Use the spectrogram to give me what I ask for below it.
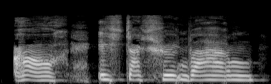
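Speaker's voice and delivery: high, slow, pleased little turtle voice; delighted turtle. A narrator's reading. Turtle Henrietta in the warm pool, high and delighted. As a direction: sink into the warm water with delight. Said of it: "freute sie sich".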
